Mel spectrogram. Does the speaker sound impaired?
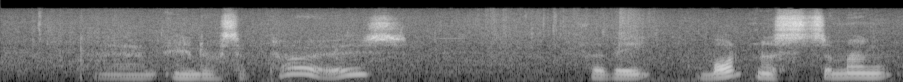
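No.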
